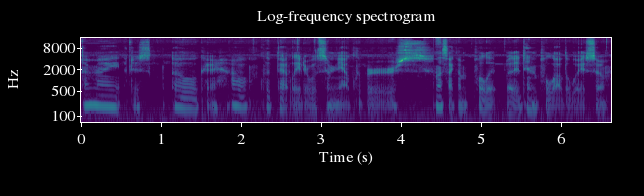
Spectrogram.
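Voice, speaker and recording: Speech moves at a fairly quick pace. Background noise is noticeable throughout. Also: woman. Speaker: beauty vlogger. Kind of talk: casual vlog tutorial. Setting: in a car.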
